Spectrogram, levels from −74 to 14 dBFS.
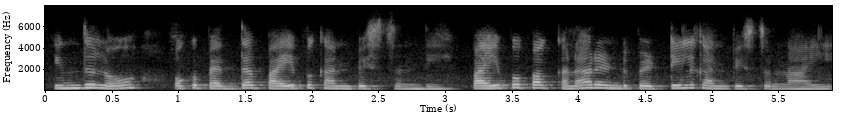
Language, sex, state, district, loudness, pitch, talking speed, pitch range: Telugu, female, Telangana, Hyderabad, -19 LUFS, 230 Hz, 100 wpm, 210-260 Hz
